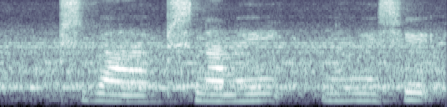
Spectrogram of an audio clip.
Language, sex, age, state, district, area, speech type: Bodo, female, 30-45, Assam, Kokrajhar, rural, spontaneous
